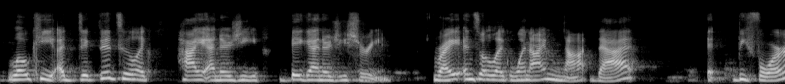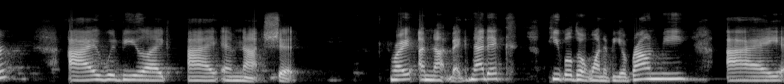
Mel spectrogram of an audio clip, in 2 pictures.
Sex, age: female, 20-39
